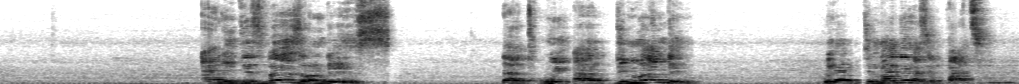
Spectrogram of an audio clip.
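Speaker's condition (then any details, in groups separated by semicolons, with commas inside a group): No condition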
